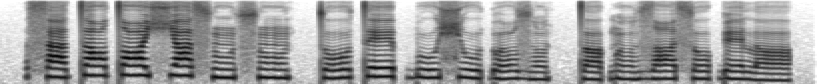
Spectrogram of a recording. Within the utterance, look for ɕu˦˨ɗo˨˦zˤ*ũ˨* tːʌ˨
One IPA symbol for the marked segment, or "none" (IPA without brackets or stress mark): õ˨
